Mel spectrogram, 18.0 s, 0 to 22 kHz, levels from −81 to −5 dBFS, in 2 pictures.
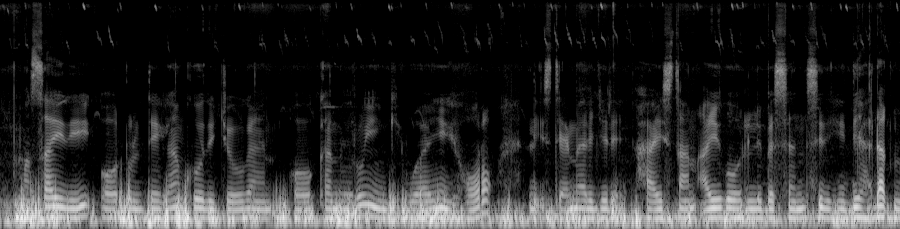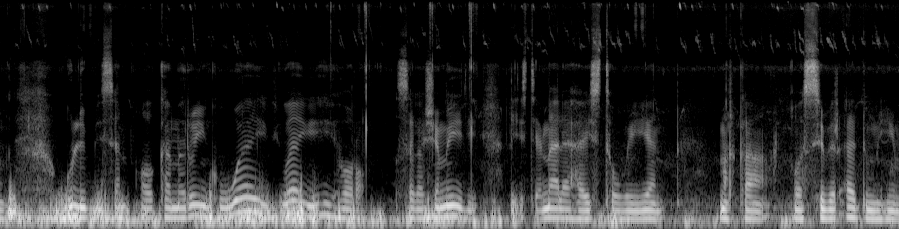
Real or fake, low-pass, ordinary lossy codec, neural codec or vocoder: real; none; none; none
